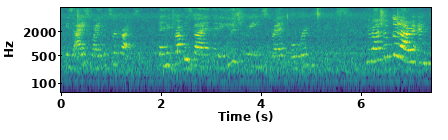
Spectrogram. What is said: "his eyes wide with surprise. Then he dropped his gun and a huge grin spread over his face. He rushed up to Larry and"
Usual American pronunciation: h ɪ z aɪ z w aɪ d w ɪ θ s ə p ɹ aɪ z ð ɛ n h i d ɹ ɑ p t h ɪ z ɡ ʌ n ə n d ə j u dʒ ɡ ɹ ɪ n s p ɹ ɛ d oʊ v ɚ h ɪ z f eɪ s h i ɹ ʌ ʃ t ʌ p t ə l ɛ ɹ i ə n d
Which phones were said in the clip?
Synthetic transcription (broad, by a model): h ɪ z aɪ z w aɪ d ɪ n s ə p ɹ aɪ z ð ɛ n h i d ɹ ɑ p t h ɪ z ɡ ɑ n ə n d ə j u dʒ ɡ ɹ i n s p ɹ ɛ d oʊ v ɚ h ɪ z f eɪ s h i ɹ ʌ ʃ ʌ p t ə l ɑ ɹ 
